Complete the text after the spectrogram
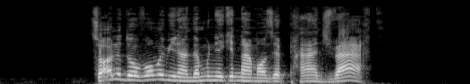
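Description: An older man speaks with feeling, close to a microphone.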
